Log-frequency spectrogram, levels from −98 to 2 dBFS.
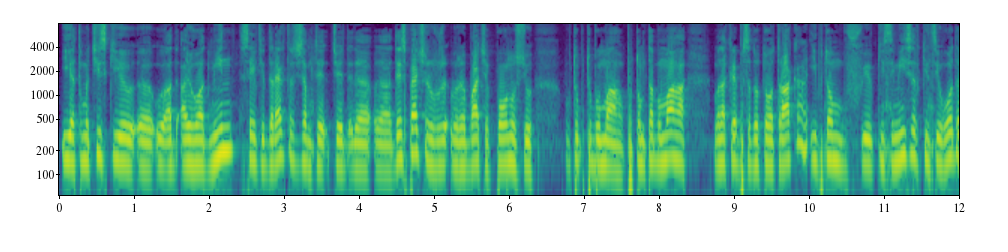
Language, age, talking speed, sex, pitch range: English, 20-39, 160 wpm, male, 120-145 Hz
